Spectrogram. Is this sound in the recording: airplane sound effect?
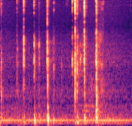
no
